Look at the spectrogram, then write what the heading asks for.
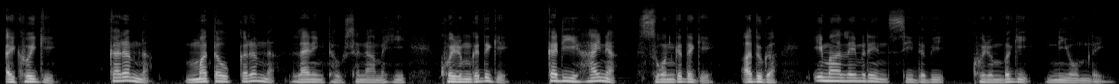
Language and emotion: Manipuri, neutral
